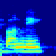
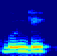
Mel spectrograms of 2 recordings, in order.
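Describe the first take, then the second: First: The name is said without a German accent. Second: The name is said with a German accent. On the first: This is how the speaker would say it. "but I would say Bundy" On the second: This is how the audiobook narrator says it. "in his German accent in the audiobook, it sounds like Bundi"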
